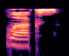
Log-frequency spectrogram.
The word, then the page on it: looks: British English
